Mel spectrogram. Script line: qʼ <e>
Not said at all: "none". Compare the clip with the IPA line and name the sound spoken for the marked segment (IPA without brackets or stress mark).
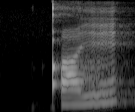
e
